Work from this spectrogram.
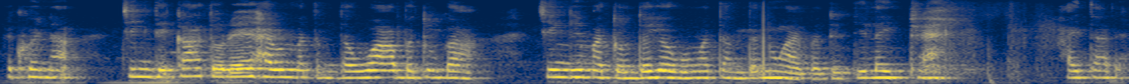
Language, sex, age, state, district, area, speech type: Manipuri, female, 18-30, Manipur, Bishnupur, rural, spontaneous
